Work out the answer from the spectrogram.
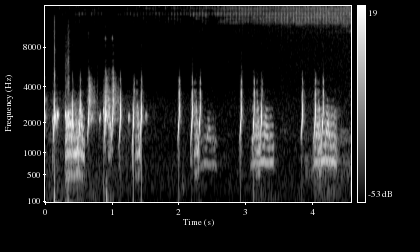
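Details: Common quail calling, a clear natural recording used by hunters to lure birds: sharp three-note phrases of short liquid notes, repeated about once a second, with a rougher, clicky burst of notes at the start.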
